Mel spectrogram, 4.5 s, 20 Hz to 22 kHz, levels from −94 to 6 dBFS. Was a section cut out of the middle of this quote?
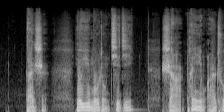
yes; 1 cut; at 3.2 s

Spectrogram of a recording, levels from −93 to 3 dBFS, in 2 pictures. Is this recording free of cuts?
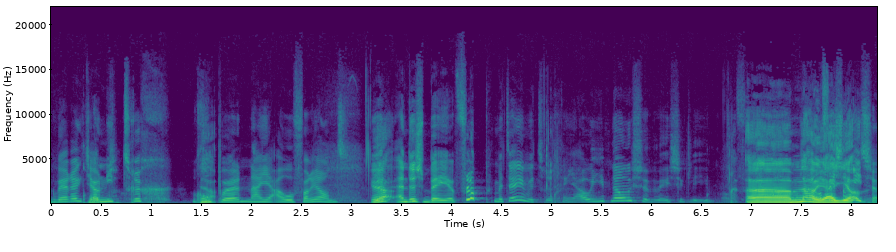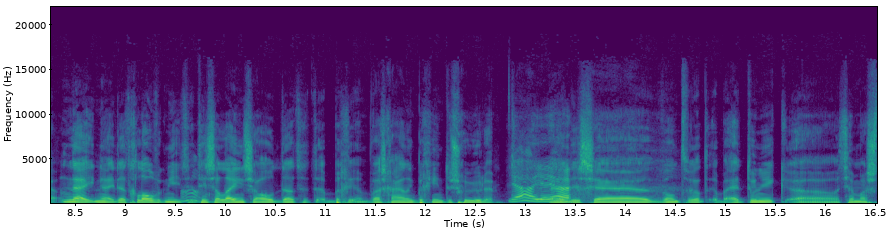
no; 1 cut; at 3.2 s

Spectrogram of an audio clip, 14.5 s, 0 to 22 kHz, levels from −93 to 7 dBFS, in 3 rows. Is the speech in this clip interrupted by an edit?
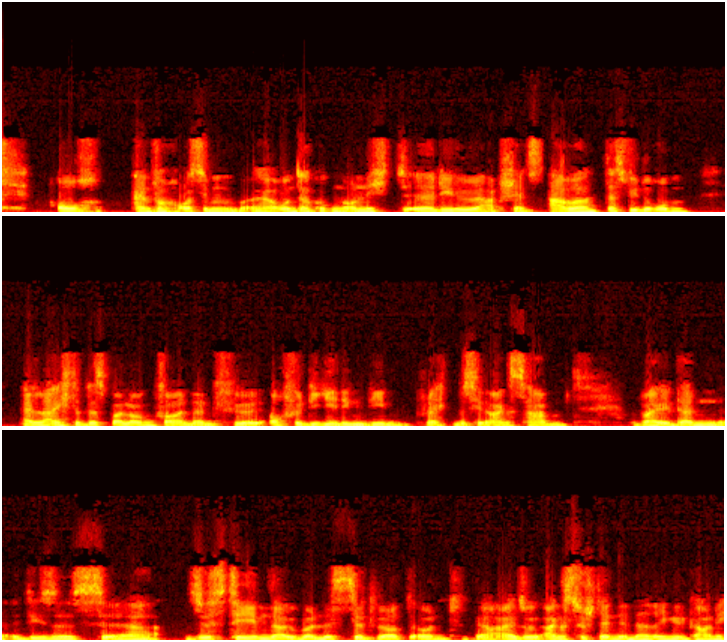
yes; 1 cut; at 3.6 s

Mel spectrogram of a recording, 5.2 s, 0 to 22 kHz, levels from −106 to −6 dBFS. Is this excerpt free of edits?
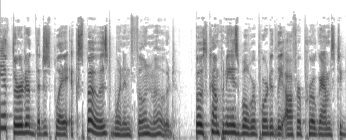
no; 1 cut; at 2.9 s

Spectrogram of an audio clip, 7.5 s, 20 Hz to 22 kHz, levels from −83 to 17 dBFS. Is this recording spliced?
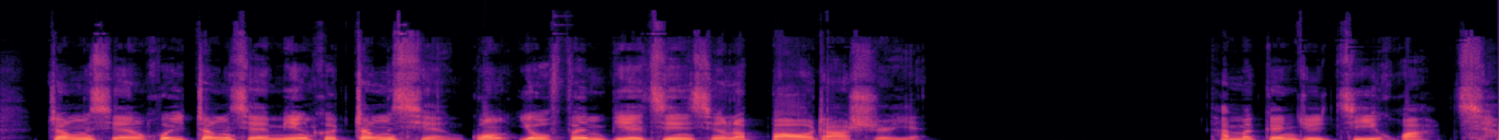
yes; 1 cut; at 6.0 s

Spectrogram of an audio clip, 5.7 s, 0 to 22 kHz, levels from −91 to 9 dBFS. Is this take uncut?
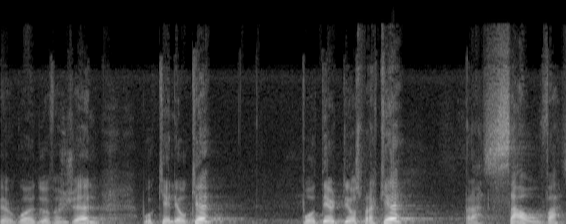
yes; 0 cuts

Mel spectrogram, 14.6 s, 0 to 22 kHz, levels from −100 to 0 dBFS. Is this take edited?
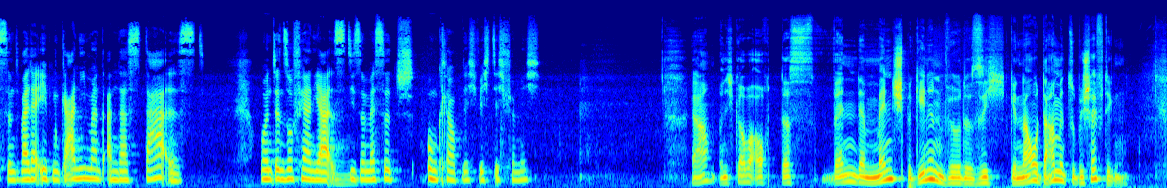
yes; 1 cut; at 5.3 s

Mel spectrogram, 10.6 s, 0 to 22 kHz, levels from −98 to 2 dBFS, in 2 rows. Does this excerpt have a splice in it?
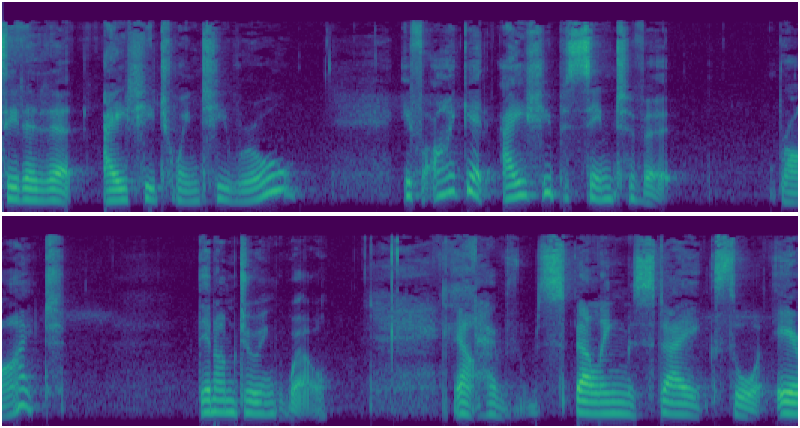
yes; 2 cuts; at 7.1 s, 8.4 s

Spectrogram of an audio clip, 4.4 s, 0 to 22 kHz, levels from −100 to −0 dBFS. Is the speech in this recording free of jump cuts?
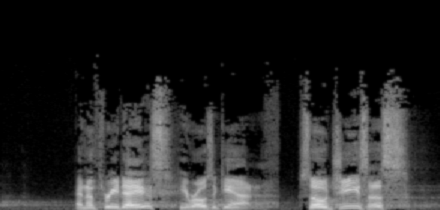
no; 1 cut; at 2.8 s

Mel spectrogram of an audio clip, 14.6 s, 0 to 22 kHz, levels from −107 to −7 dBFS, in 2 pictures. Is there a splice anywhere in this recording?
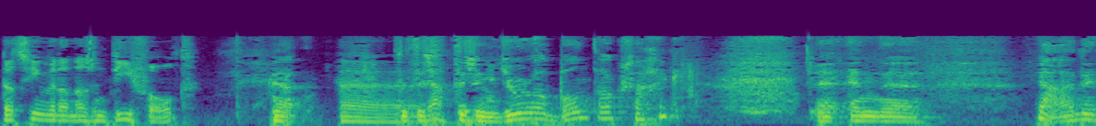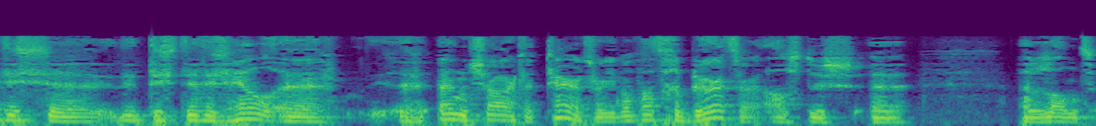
no; 0 cuts

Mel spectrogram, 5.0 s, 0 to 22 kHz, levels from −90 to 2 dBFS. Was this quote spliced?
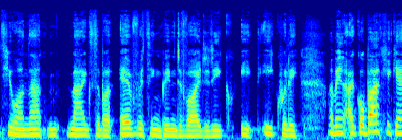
no; 0 cuts

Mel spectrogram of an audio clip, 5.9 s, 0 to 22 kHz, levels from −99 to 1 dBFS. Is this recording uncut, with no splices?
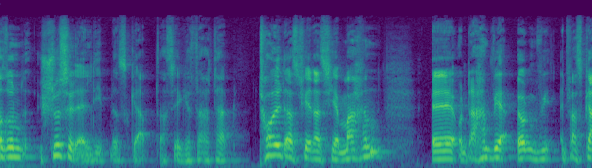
no; 1 cut; at 2.5 s

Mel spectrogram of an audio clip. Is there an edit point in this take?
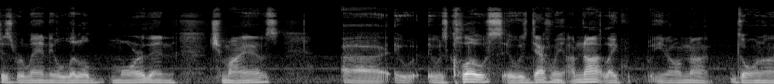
no; 0 cuts

